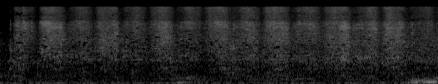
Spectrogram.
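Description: A plastered wall being scraped down by hand in quick, even strokes, about three a second, to take off the old surface before repainting.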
